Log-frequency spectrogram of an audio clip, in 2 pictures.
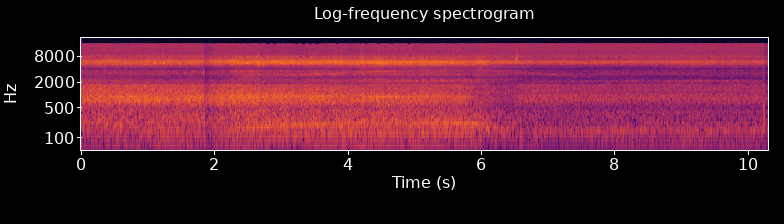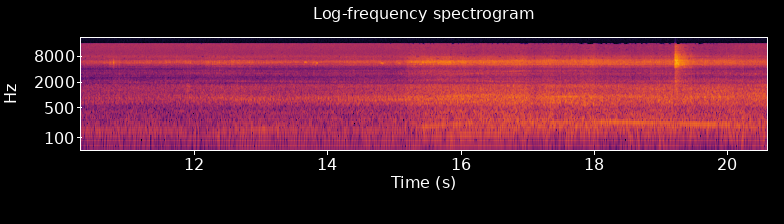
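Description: Cummins N14 inline-six diesel in a Freightliner FLD 120 tractor under load as the truck is driven. Its pitch rises about two seconds in and holds, then falls back to a quieter run. Near the end it climbs again as the truck accelerates back, with one brief sharp click.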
